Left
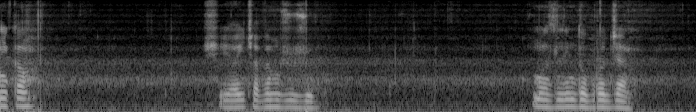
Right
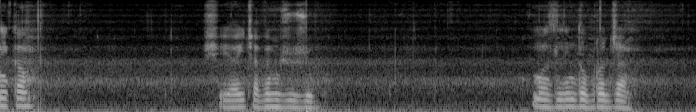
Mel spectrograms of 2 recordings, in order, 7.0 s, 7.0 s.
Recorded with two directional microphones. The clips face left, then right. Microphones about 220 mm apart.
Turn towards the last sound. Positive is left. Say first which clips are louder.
# even
turn(degrees=5)  # may be behind; listen again after turning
